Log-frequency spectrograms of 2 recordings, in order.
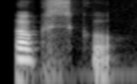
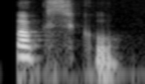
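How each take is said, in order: The two takes are said the same way.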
